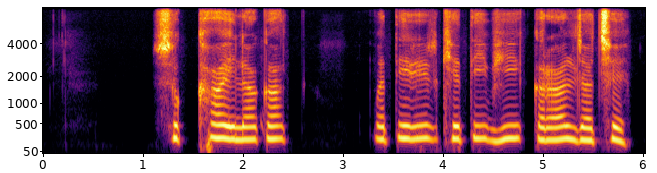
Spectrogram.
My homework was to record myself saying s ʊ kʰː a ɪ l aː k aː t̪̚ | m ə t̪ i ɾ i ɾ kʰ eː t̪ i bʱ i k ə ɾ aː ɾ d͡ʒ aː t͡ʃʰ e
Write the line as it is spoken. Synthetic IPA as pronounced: s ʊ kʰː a ɪ l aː k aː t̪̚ | m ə t̪ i ɾ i ɾ kʰ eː t̪ i bʱ i k ə ɾ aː l d͡ʒ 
